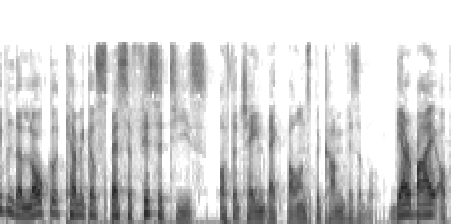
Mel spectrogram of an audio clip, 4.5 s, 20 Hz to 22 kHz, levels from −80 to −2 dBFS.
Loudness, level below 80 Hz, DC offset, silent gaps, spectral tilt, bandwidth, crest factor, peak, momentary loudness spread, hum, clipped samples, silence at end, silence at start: -25 LUFS; -46 dBFS; under 0.1%; none; -4.5 dB/octave; 11 kHz; 20 dB; -4 dBFS; 12 LU; none; under 0.1%; 0.05 s; 0 s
